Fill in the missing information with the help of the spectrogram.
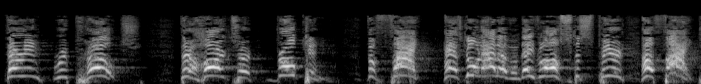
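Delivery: loud, building preacher's cry; full-force preaching. Acted. Preacher crying out to the congregation, full force. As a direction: drive it home to the church.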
